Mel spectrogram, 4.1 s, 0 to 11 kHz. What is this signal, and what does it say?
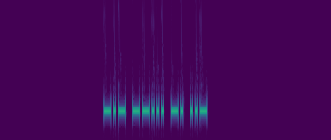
Morse code, heard as a keyed tone, about 40 wpm, 700 Hz. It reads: K7NU
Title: USA Call Signs - 4 Characters - Repeated 3x - 40wpm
